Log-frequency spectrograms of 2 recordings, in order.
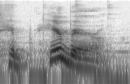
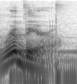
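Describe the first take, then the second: First: The name begins with an H-like sound. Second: The name begins with an R sound. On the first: The speaker calls it right. "it's pronounced Hirabo" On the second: The speaker calls it wrong. "Not Ribeiro"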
